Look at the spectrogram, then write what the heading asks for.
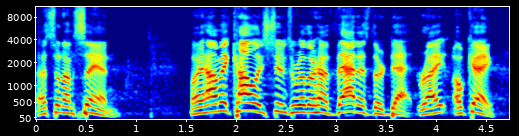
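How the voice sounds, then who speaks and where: A man's voice: high voice, animated, fairly quick, sharp tone, long reverb tail. A man speaking as pastor from the pulpit, enthusiastic and rallying the congregation, in a large church auditorium.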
